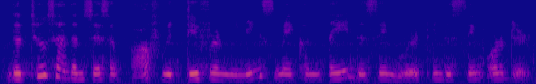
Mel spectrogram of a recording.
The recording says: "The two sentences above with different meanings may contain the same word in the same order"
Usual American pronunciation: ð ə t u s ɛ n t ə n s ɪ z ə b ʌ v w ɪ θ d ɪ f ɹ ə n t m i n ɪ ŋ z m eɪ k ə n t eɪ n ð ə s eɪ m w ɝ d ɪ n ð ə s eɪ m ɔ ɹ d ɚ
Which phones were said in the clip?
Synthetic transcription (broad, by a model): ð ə t u s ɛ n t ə n s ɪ s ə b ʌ f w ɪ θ d ɪ f ɹ ə n t m i n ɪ ŋ s m eɪ k ə n t eɪ n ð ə s eɪ m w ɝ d ɪ n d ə s eɪ m ɔ ɹ d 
